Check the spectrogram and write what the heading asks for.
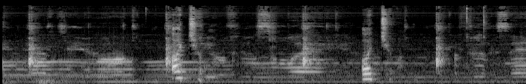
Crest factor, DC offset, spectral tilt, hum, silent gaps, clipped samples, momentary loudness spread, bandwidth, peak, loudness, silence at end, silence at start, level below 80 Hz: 22 dB; under 0.1%; -1.5 dB/octave; none; none; under 0.1%; 15 LU; 17 kHz; 0 dBFS; -20 LUFS; 0 s; 0 s; -56 dBFS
